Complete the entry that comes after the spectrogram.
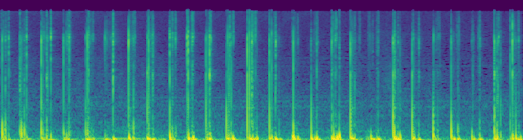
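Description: A small solid cork wine stopper is held upright and rolled while fingernails scratch and tap it. The result is a quick, uneven run of short, dry taps and scrapes, each with a bright scratchy edge over a dull low thump, dying away almost instantly.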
